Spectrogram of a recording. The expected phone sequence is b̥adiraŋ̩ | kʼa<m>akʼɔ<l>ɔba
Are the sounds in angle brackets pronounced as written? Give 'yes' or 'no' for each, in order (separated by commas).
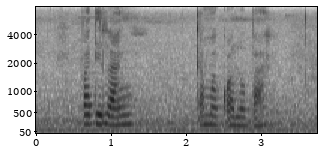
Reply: yes, yes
